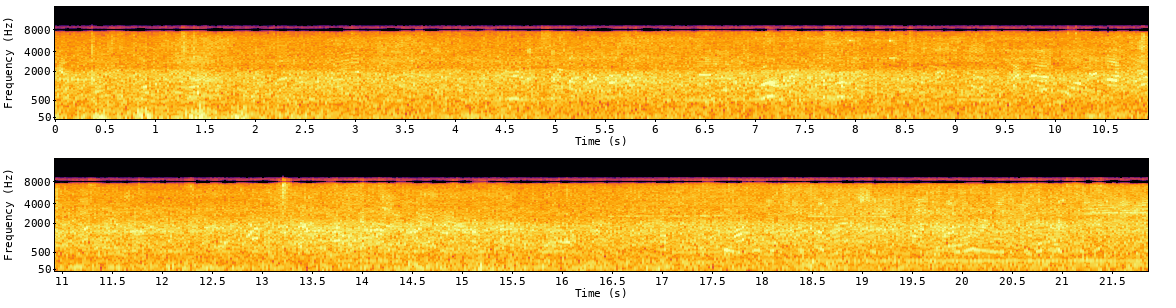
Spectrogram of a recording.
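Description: Traffic rumbles past steadily.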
